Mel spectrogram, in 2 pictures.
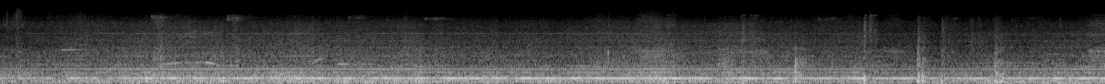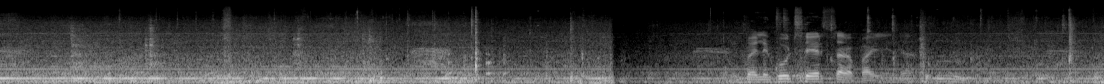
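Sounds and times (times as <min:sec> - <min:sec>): train wheels on rail: 0:00.0 - 0:17.8
continuous hum: 0:00.0 - 0:22.0
wheels clicking over rail joints: 0:11.6 - 0:17.2, 0:18.3 - 0:22.0.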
